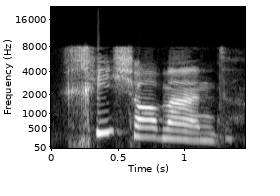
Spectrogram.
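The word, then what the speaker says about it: خویشاوند: Ya başka bir örnek yazacaksak Hişavend akraba demek. Bakınız arkadaşlar burada da hişaven akraba anlamını burada yine h arasında vav harfi geldi. Bu da okunmuyor.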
